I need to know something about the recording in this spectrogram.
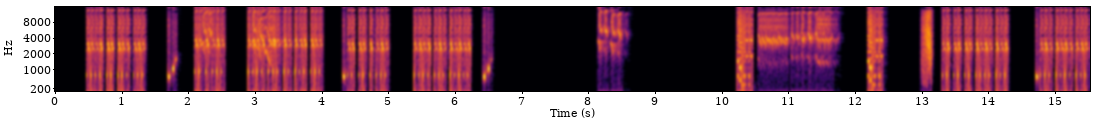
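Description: Rapid electronic blips chatter in quick bursts.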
